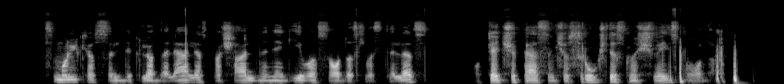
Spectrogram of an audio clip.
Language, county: Lithuanian, Kaunas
